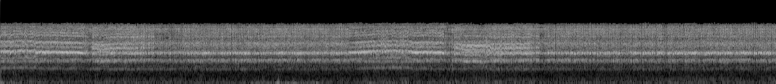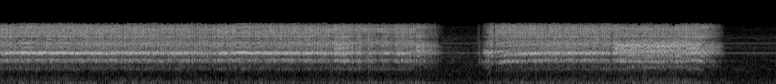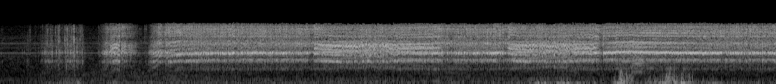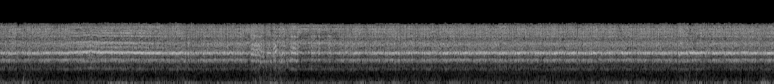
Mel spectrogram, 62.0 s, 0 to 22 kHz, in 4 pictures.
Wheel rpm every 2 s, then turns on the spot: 160, 160, 160, 160, 160, 160, 160, 160, 160, 160, 160, 150, 60, 160, 120, 0, 20, 130, 160, 160, 160, 160, 160, 160, 160, 160, 160, 160, 160, 160, 160.
none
